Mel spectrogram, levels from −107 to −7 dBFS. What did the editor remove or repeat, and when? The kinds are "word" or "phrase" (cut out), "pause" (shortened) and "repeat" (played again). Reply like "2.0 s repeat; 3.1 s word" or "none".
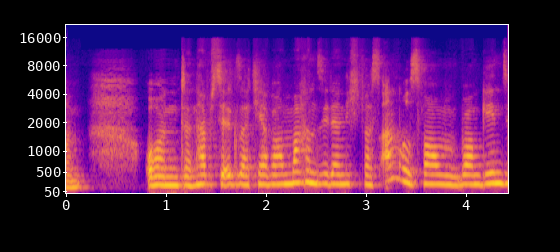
none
